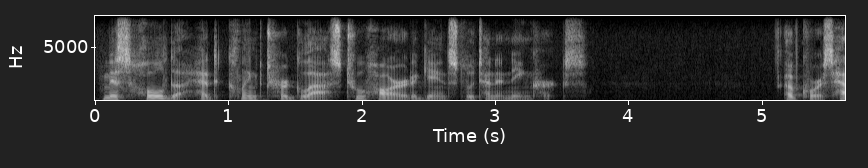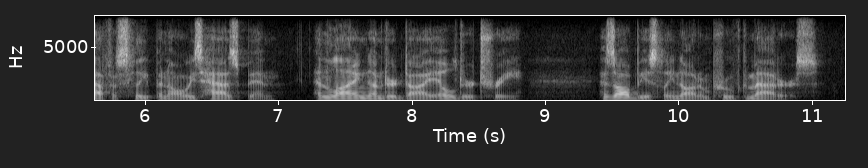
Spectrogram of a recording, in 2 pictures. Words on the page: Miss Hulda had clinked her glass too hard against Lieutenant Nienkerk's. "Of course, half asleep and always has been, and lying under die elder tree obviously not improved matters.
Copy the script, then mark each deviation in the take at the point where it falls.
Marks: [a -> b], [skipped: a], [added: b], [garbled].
Miss Hulda had clinked her glass too hard against Lieutenant Nienkerk's. "Of course, half asleep and always has been, and lying under die elder tree [added: has] obviously not improved matters.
